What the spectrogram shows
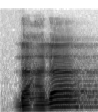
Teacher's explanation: dibaca panjang karena mengandung hukum mad tabi'i yang ditandai dengan harokah berdiri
